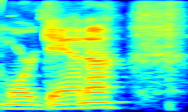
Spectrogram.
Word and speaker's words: Morgana: Morgana, right? That's how you say it, Morgana.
